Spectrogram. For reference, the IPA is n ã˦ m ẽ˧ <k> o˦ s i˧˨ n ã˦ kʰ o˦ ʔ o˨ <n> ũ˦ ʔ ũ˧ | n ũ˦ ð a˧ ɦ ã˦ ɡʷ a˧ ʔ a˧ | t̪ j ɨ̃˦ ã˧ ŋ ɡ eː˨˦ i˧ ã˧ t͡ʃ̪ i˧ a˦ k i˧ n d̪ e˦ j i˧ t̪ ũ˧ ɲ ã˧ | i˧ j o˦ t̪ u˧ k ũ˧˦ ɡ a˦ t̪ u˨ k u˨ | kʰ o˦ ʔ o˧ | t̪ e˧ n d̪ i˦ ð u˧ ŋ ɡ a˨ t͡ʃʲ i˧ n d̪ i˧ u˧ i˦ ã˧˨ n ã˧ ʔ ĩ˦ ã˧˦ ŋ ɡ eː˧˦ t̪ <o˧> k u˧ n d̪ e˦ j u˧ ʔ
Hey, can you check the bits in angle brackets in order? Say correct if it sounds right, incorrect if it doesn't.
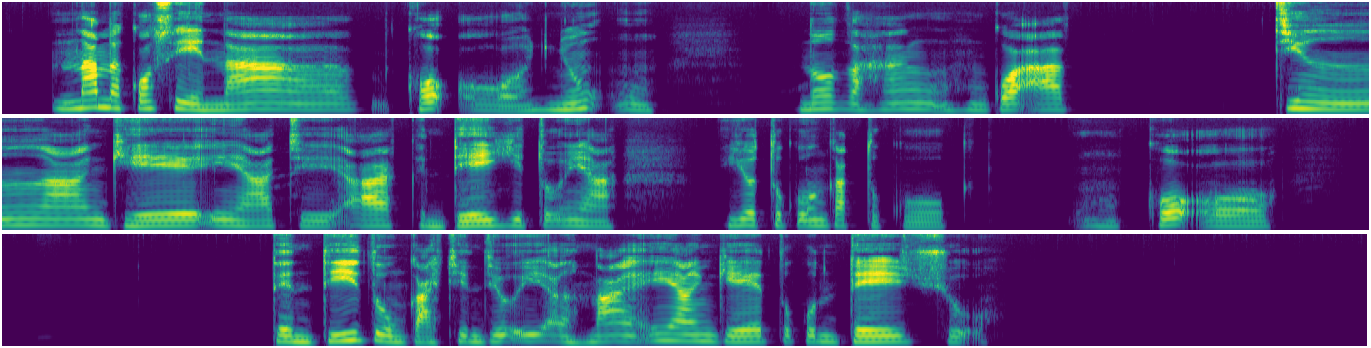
correct, incorrect, incorrect

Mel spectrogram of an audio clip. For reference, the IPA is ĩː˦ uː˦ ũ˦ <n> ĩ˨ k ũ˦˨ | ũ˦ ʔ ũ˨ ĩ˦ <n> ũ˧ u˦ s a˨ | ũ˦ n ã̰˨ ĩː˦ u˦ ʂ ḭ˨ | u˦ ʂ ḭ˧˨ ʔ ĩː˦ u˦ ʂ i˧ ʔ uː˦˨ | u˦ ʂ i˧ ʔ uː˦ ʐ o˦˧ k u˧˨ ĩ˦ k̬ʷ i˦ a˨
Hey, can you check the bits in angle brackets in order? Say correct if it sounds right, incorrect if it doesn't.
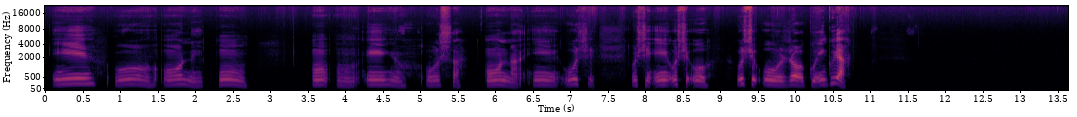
correct, incorrect

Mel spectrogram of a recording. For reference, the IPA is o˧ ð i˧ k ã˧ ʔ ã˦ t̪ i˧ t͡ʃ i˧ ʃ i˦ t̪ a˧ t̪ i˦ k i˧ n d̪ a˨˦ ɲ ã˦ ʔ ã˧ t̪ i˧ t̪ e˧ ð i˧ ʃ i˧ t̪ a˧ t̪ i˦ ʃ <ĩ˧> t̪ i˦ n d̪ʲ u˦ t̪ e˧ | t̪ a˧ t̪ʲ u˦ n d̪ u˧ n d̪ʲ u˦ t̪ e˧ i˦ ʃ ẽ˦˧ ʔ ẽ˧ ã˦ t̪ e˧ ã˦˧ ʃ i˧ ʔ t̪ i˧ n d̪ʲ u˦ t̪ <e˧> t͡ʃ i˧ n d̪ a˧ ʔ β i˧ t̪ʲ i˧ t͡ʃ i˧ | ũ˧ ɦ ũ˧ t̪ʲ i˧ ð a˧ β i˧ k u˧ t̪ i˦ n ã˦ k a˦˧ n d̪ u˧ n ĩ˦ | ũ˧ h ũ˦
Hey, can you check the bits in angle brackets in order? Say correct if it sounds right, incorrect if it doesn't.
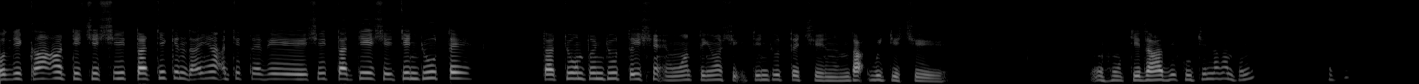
incorrect, correct

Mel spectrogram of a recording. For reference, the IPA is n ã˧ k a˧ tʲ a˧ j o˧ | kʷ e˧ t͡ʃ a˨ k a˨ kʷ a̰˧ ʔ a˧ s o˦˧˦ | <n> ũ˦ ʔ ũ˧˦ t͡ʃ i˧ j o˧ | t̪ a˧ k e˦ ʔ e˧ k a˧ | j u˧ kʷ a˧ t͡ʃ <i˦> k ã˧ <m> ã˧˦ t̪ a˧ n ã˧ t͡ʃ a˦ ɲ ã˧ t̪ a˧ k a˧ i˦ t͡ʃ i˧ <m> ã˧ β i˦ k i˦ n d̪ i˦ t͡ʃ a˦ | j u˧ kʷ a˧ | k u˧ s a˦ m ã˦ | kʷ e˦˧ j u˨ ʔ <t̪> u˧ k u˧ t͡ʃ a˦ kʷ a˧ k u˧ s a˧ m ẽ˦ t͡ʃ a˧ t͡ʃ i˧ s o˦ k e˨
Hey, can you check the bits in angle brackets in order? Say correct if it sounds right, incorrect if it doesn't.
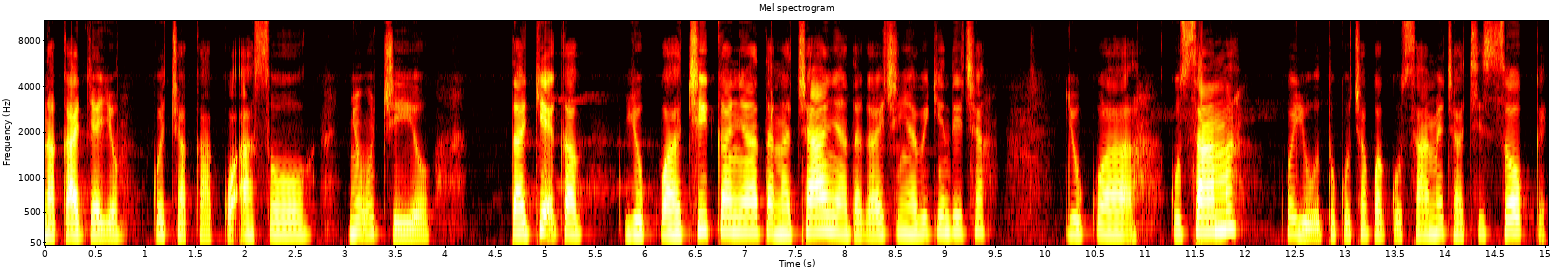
incorrect, correct, incorrect, incorrect, correct

